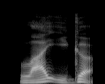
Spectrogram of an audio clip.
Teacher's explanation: It is a neutral tone. That means it's short, it's unstressed, it's very light. It's not a full syllable, just a quick ge that's attached to the end.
